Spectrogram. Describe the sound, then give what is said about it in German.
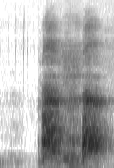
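Two loud dog barks in quick succession after a brief silence, each a sharp, full-bodied woof with a slight tail, no talking. “wenn euch das Bellen von der Mini stört”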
